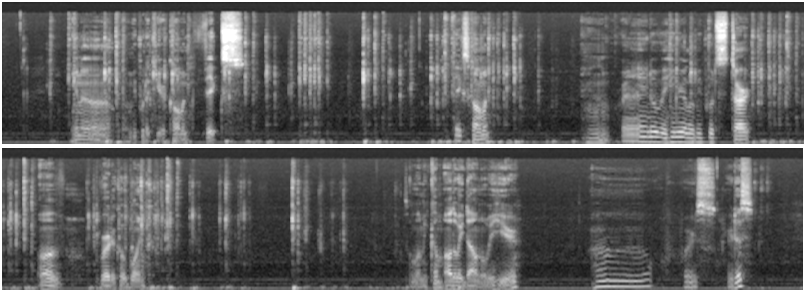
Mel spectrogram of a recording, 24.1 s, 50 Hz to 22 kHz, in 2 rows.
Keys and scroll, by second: 17.0 ctrl+s.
